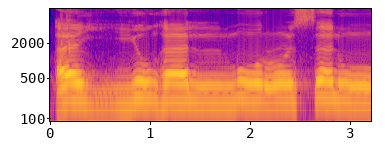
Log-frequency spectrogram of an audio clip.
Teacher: ditekan seperti setelah itu dilemparkan huruf yu-nya. Ayyuhal mursalun, begitu dia. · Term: tasdid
